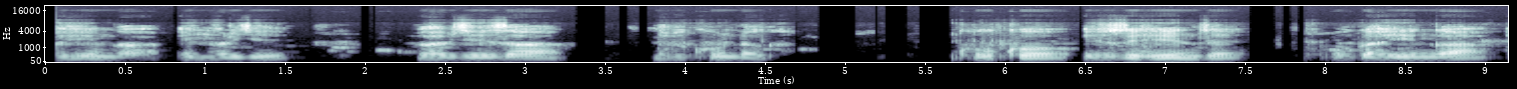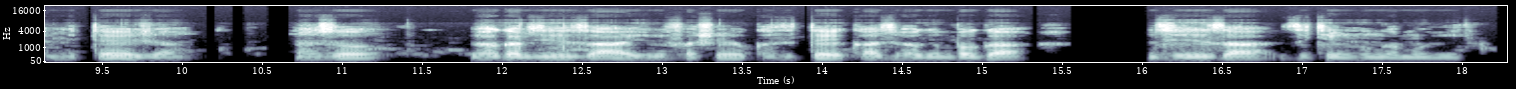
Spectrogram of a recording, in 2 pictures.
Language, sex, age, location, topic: Kinyarwanda, male, 36-49, Musanze, finance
